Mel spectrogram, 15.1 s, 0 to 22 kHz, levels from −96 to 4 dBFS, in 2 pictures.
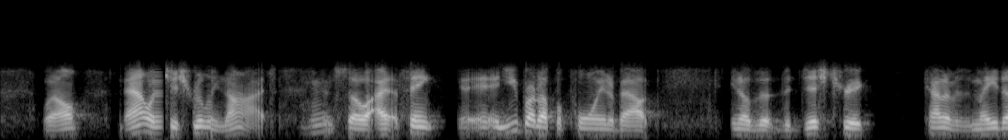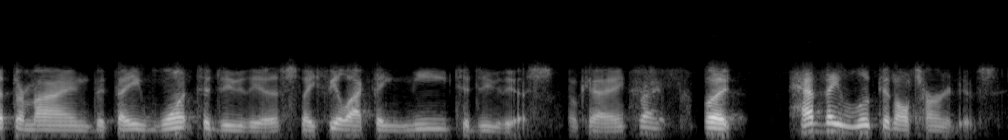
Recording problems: phone-call audio; nothing above 3 kHz
choppy; very; at 1 s; 12% of the speech affected

